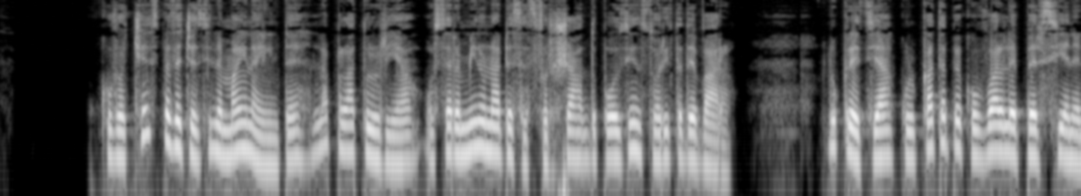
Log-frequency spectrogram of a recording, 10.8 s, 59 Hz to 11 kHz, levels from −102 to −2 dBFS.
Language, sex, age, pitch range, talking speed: Romanian, female, 20-39, 165-210 Hz, 140 wpm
